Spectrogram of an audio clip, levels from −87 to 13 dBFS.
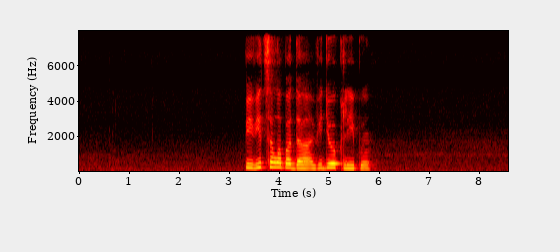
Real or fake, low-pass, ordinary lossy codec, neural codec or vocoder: real; none; none; none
